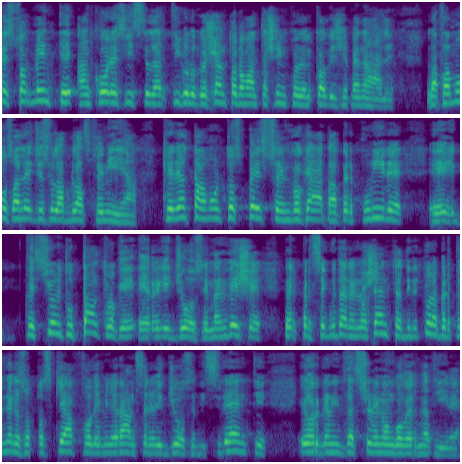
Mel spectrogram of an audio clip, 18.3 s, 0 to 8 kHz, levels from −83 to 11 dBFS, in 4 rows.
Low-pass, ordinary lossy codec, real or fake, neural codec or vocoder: none; none; fake; codec, 16 kHz, 4 kbps, FreqCodec, smaller model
